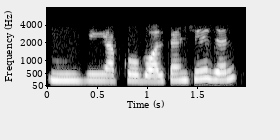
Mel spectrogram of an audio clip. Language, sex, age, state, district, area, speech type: Urdu, female, 18-30, Uttar Pradesh, Gautam Buddha Nagar, urban, conversation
